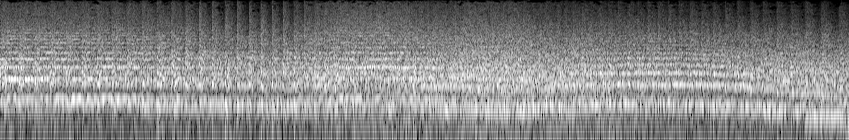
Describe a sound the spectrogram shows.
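Loud electronic dance music plays through a sound system, with a steady pulsing beat.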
